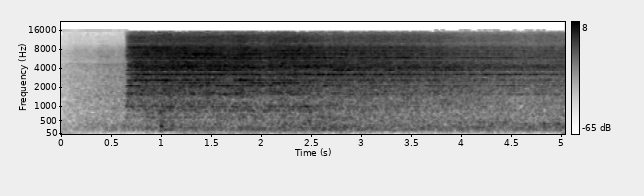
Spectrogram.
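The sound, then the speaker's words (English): Rumbling clatter of a train crossing a railway drawbridge over the Ballard Locks: a loud, broad, steady roar sets in after a brief quieter moment and holds evenly to the end. “That's the sound of a train crossing the railway drawbridge that goes over the Ballard Locks.”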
